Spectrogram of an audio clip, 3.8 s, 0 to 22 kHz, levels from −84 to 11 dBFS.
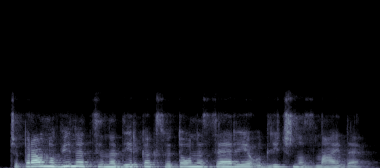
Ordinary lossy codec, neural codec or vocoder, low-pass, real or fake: Opus, 24 kbps; none; 7.2 kHz; real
